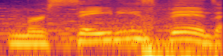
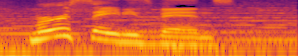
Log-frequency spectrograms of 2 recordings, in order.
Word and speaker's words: Mercedes-Benz: Mercedes-Benz, I said it right this time, Rudy. Rudy's giving me the eye. A brand new Mercedes-Benz. Mercedes. Oh, I said it wrong again. Mercedes-Benz.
